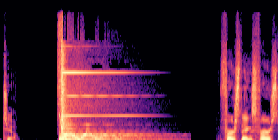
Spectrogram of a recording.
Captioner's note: sharp tone echoing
